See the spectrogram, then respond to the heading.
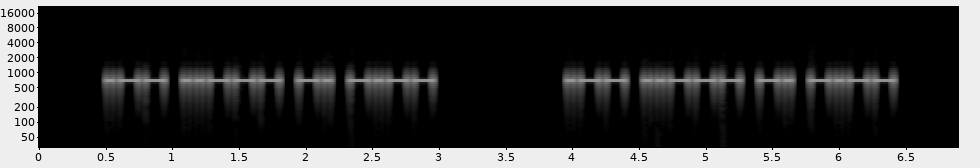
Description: Morse code, heard as a keyed tone, about 25 wpm, 700 Hz. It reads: W2NY W2NY
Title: USA Call Signs - 4 Characters - Repeated 3x - 25wpm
